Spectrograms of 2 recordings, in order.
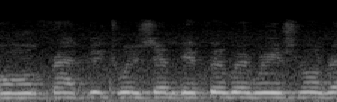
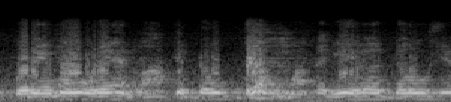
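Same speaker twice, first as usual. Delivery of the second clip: ordinary talk, nothing marked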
